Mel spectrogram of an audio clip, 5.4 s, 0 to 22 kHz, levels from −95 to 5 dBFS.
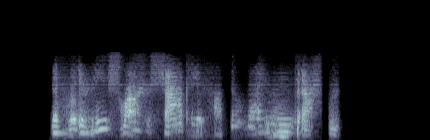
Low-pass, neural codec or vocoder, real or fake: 5.4 kHz; codec, 44.1 kHz, 0.9 kbps, DAC; fake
